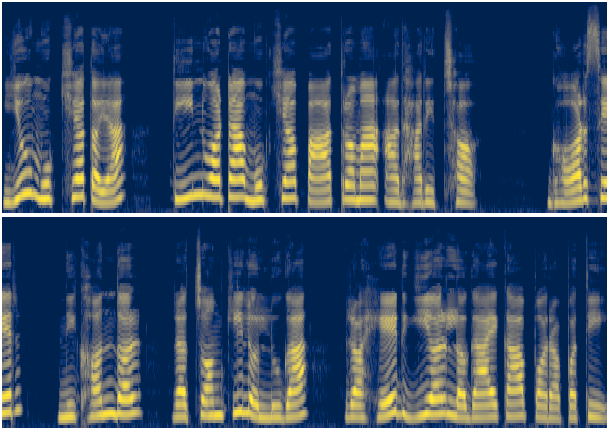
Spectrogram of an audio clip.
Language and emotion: Nepali, neutral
